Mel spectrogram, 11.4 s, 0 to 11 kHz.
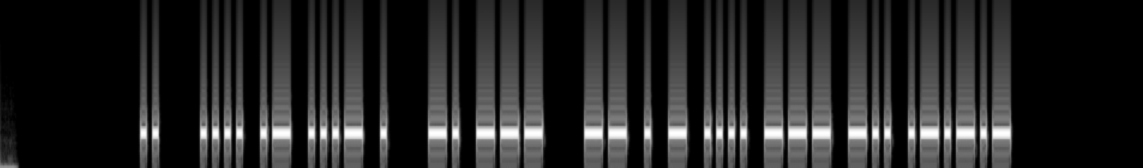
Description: Morse code, heard as a keyed tone, about 21 wpm, 700 Hz. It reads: I HAVE NO METHOD.
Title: Sentences from Top 1000 Words - Review Part 3 - 20wpm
